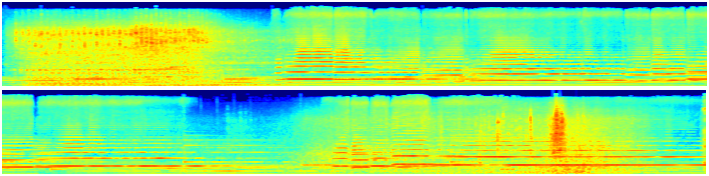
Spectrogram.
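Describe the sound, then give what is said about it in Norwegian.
A van engine runs steadily, a low droning hum with a knocking undertone, its pitch shifting slightly as the van is started and driven slowly down toward a gate, with no voices. “Før jeg tok heisen ned, starta varebilen og kjørte rolig ned mot porten.”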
